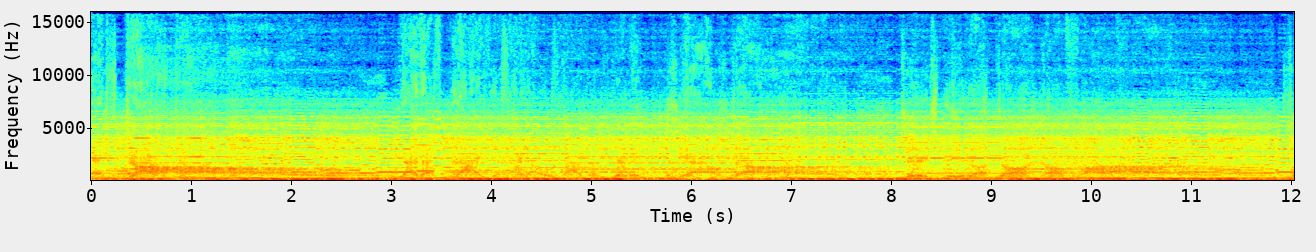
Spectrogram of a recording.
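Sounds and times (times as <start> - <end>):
black metal electric guitars: 0.0 - 12.0
low bass notes: 0.0 - 12.0.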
